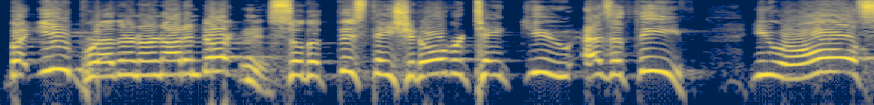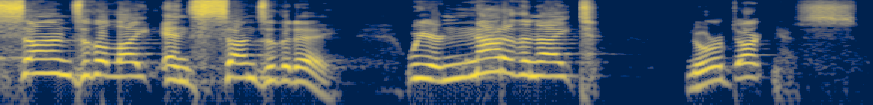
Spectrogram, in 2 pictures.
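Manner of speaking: high, declamatory Bible reading; preached scripture reading. Real, not acted. Preacher reading verse four to believers, proclaiming it high.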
